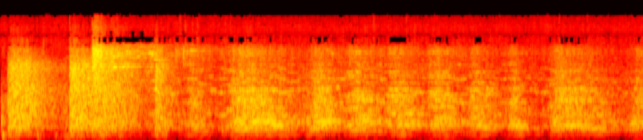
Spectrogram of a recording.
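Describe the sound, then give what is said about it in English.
Gunshots ring out at night on a ranch: a few sharp, loud bangs at the start, then sustained, dense, noisy bursts of loud commotion. “The entire ranch was aroused by the shooting.”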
